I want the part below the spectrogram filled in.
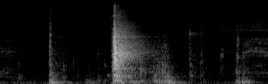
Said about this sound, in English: Dutch door.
